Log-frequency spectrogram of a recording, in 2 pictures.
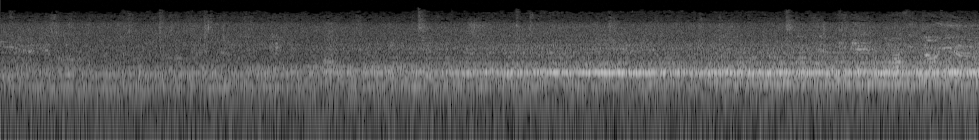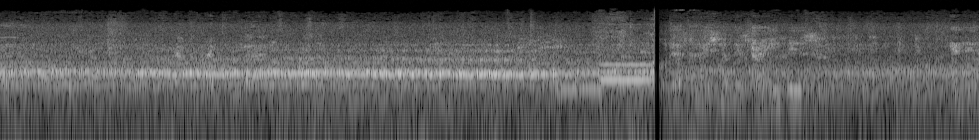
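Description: Dubai Metro train running, heard from inside the car: a steady ride noise with a humming tone that grows louder over the first several seconds and holds, then cuts off suddenly about twenty seconds in, leaving quieter running noise with voices.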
